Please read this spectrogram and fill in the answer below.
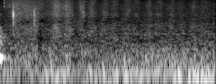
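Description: Near silence: room tone, with a few faint soft rustles just after the start.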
